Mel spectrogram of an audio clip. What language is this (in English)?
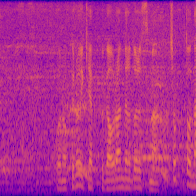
Japanese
